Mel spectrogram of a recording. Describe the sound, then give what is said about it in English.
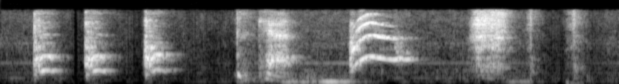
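A girl's voice in a video imitates a dog, with three quick, sharp barks followed by higher, drawn-out whines and yelps, fairly loud. “Dog.”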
